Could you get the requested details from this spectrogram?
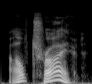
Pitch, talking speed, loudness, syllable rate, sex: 130 Hz, 195 wpm, -17 LUFS, 4.4 syllables/s, male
